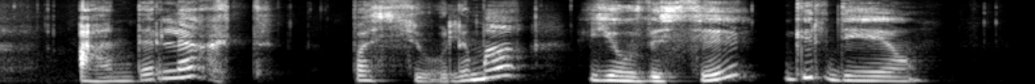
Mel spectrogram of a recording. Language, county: Lithuanian, Panevėžys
